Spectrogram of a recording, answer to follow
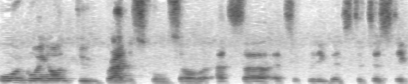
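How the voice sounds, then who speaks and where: A woman speaks with a Belgian accent. Her voice sits at a medium pitch with ordinary pitch variation. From Belgium. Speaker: university president. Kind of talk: panel discussion.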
